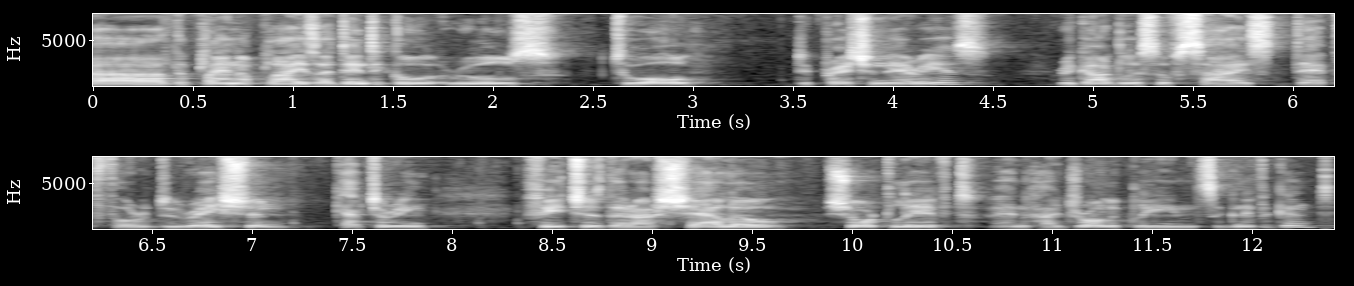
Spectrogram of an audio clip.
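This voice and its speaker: A man's fairly high voice with ordinary pitch variation at a moderate pace. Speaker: expert witness at planning hearing. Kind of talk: reading a prepared statement. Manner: loud; halting, self-correcting.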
